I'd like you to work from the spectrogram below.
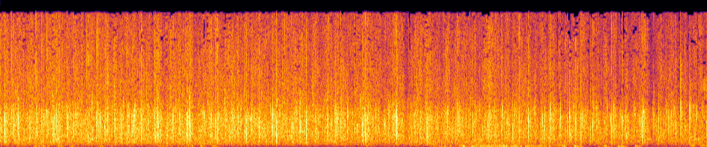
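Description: Applause from a church audience welcoming a couple who will lead the evening service: dense, steady clapping that carries on evenly for the whole stretch.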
